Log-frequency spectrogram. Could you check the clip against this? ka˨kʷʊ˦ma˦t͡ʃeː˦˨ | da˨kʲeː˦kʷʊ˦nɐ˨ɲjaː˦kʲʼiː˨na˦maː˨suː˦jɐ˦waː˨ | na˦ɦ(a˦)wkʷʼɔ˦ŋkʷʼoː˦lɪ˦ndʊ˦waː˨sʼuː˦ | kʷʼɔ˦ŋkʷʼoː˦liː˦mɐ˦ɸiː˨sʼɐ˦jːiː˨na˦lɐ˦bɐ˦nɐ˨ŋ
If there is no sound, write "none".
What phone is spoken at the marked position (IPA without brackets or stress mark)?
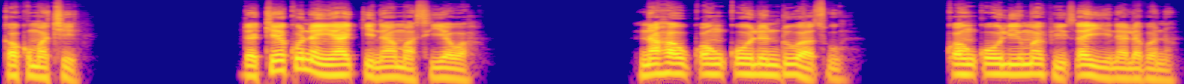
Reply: a˦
